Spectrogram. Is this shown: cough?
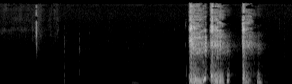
yes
